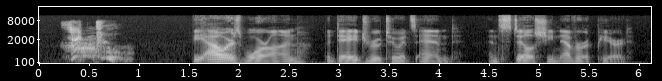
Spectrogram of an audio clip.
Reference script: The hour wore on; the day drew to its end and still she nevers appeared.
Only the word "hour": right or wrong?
wrong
